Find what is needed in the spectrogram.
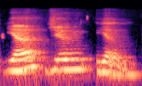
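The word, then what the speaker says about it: Youn Yuh-jung: Please pronounce her name for me, Bianca. Ya Jun Yoon.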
